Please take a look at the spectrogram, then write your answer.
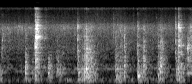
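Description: Green pea pickle being stirred and fried in a pan, with a spoon scraping and stirring in repeated short strokes over a soft, steady sizzle, fairly close and alone.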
